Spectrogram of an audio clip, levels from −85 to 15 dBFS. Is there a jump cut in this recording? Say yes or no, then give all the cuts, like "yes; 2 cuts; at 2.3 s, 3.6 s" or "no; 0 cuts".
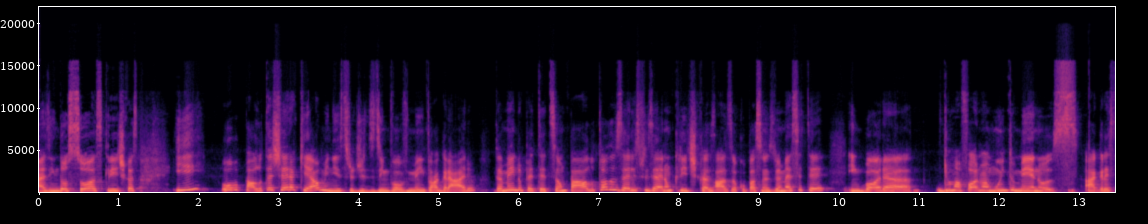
no; 0 cuts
